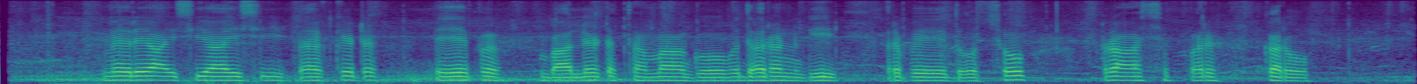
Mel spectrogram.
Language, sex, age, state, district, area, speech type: Dogri, male, 18-30, Jammu and Kashmir, Kathua, rural, read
